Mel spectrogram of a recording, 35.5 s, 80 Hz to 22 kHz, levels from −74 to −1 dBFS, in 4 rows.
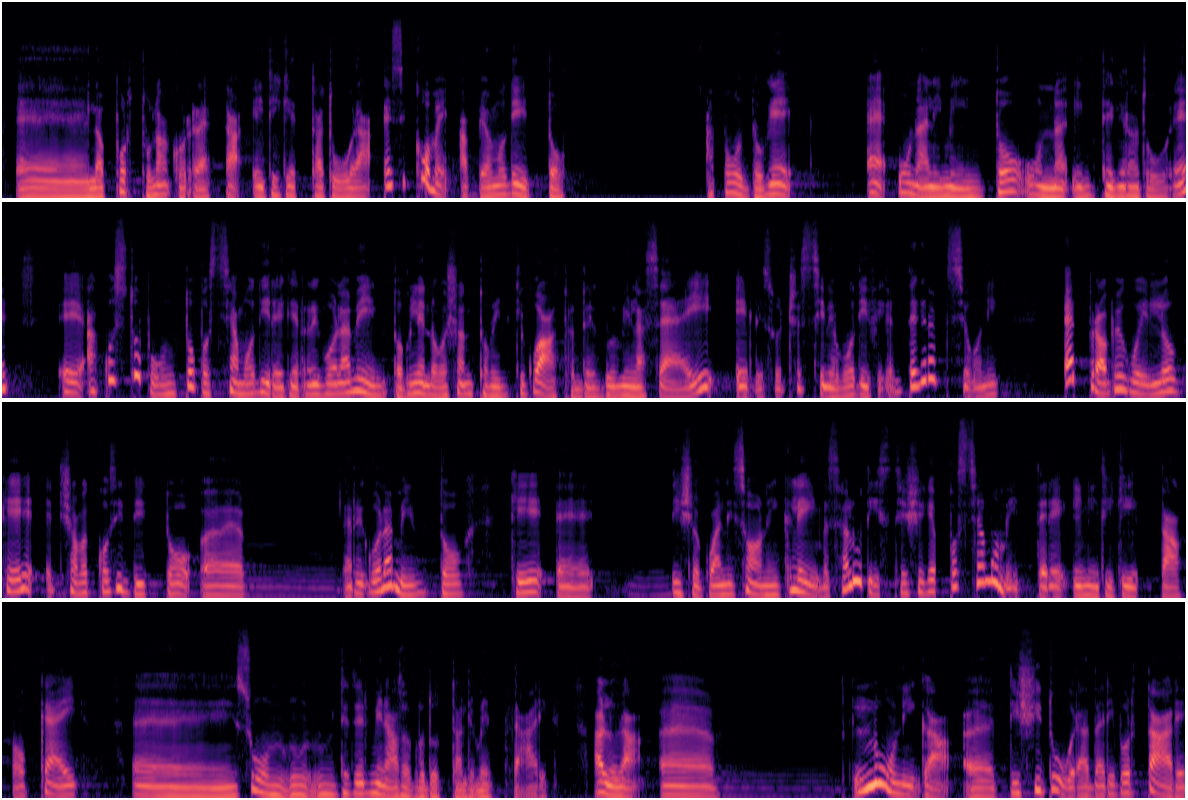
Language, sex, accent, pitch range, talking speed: Italian, female, native, 130-170 Hz, 110 wpm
